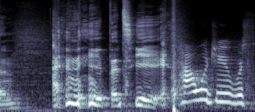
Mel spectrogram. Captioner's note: chuckles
